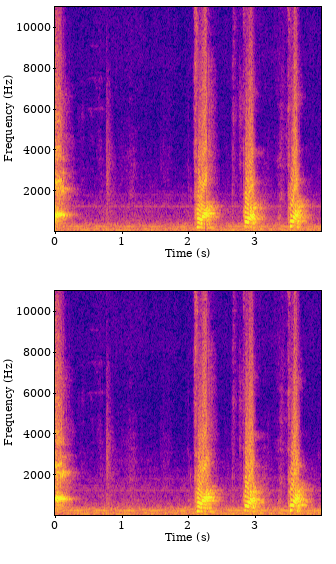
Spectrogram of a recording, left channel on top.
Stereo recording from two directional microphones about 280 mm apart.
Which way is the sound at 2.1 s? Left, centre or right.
Centre.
